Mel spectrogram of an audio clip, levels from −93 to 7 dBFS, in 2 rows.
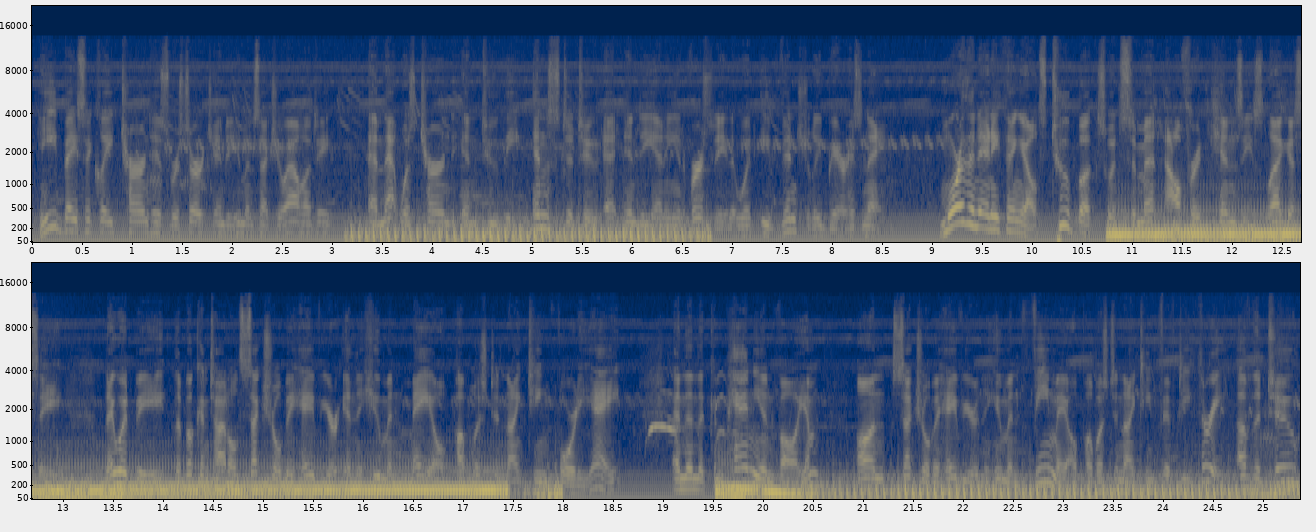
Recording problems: low rumble; loud; from 3 to 7 s, from 11 to 18 s and from 20 s on; 2 dB below the speech
electrical hum; noticeable; throughout; 50 Hz, 10 dB below the speech

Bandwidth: 13.5 kHz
